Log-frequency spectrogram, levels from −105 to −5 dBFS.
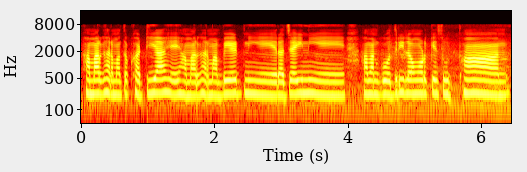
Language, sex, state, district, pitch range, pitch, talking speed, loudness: Chhattisgarhi, female, Chhattisgarh, Korba, 215-230 Hz, 225 Hz, 195 wpm, -19 LUFS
